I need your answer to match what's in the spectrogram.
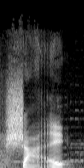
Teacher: Okay, shy, third tone.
